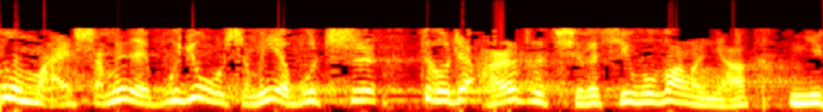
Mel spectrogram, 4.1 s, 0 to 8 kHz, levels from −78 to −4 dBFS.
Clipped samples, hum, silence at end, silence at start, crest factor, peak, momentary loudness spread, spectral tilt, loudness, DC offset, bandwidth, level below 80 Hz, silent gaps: 0.2%; none; 0 s; 0 s; 12 dB; 0 dBFS; 4 LU; -8.5 dB/octave; -12 LUFS; under 0.1%; 5.6 kHz; -50 dBFS; none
